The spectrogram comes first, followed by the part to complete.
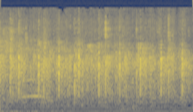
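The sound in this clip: Audience applause greets a comedy show guest: a steady wash of clapping from many hands, dense and even, with individual claps popping out rhythmically throughout.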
